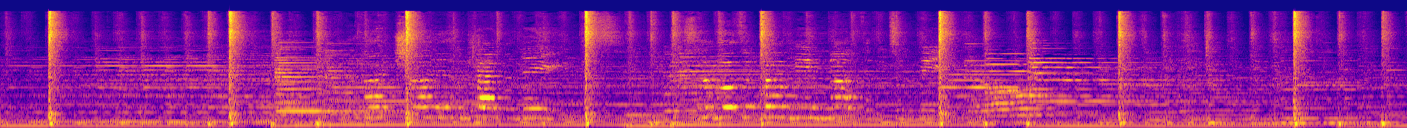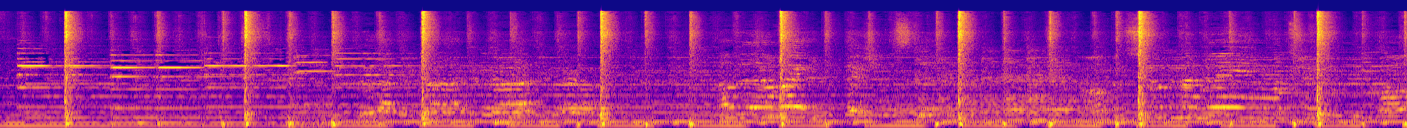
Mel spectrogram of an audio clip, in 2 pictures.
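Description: A small acoustic-electric band playing a song live: strummed acoustic guitar, electric bass, electric guitar and a cajón keeping a steady beat, with a man singing over it.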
